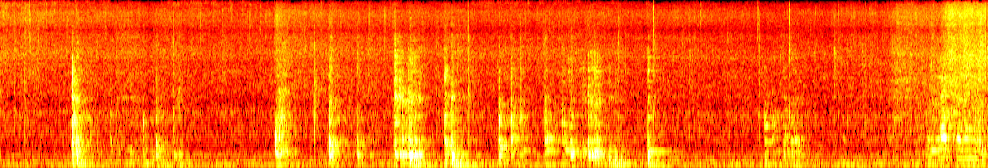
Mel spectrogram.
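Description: Mashed potato is stirred and scraped around a hot frying pan for bonda filling: a soft sizzle runs throughout under repeated clattering spoon strokes, close and moderately loud.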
